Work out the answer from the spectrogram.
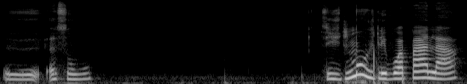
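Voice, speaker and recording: Excitable high-pitched young woman gamer. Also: unhurried, husky. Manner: chatty, excitable, addresses viewers directly. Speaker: gaming youtuber. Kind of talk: casual gameplay commentary.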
